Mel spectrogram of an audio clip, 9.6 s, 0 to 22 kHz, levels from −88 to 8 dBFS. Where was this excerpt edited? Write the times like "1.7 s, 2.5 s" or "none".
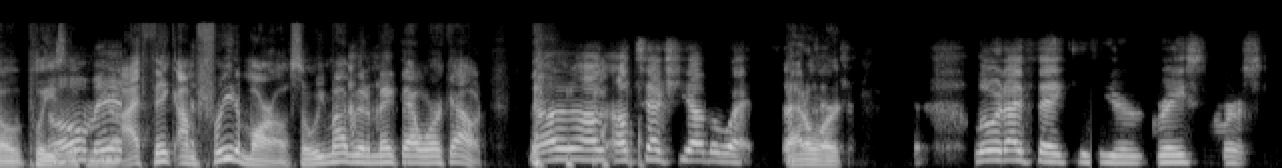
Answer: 8.2 s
